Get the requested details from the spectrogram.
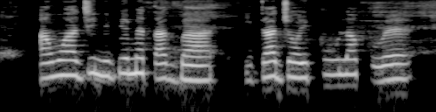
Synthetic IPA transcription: a˨w̃ɔ̃˧a˧d͡ʒi˦nĩ˧˦ɡ͡be˦mɛ̃˦ta˨˦ɡ͡ba˧ | i˨da˨˦d͡ʒɔ˧i˧ku˦la˦k̚u˨ɾɛ˦

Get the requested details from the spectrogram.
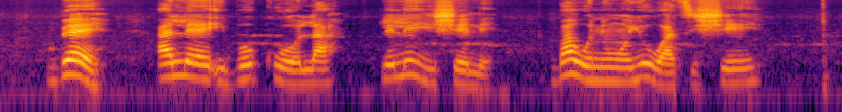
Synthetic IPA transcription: bɛː˦˨ | a˧lɛ˦˨i˨bo˨˦ku˦ɔ˧la˧ | le˦le˦˨ji˨ʃɛ˨lɛ˨ | ba˦˨wo˧nĩ˧w̃ɔ̃˧joː˦˨wa˨ti˧ʃe˧˦

